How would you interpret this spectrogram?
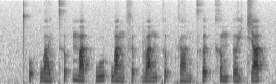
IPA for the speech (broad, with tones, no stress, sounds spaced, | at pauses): t̪ʰ o̰˧˨ h w a̤˨˩ j t̪ʰ ə˦˥ p̚ m a˨˩ t̚ h w u˨˦ h w a˧˩ ŋ s ə˨˩ p̚ v a˨˦ n k ə˨˩ p̚ k a̤˨˩ ŋ t̪ʰ ə˦˥ t̚ x ə˧ m ʔ ə˧˩ j t͡ɕ a˦˥ t̚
